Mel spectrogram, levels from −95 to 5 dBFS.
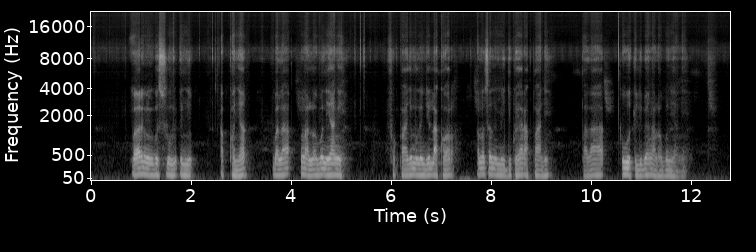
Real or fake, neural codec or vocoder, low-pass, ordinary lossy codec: fake; autoencoder, 48 kHz, 128 numbers a frame, DAC-VAE, trained on Japanese speech; none; none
